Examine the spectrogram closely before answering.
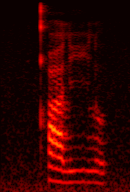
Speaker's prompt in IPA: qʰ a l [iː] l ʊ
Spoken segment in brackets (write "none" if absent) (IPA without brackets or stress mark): iː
